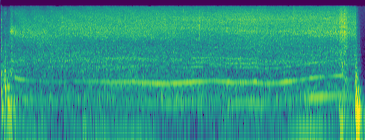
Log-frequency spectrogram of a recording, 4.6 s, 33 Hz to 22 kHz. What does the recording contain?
car electrical window 2 button closes
variation 2) I press and hold the button to close my car window, then I release it.
Recorded with Edirol R-1 & Sennheiser ME66.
